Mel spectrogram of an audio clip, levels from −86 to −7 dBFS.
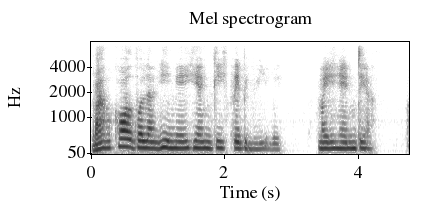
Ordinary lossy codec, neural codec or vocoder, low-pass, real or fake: AAC, 32 kbps; codec, 16 kHz in and 24 kHz out, 0.6 kbps, FocalCodec, streaming, 2048 codes; 7.2 kHz; fake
